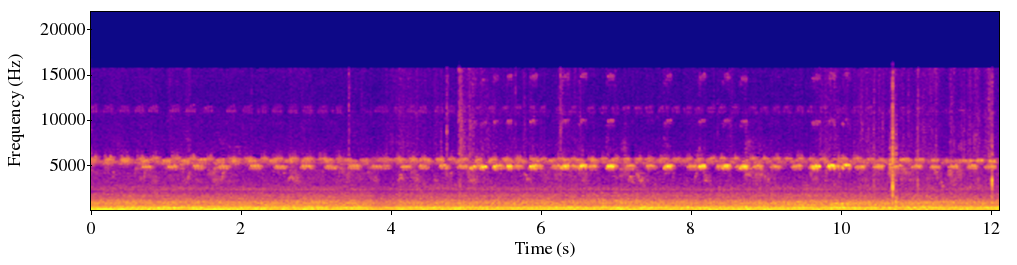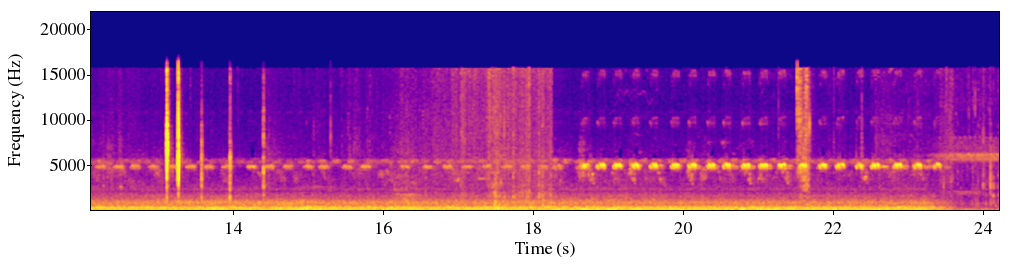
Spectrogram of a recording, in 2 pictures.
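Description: Crickets chirping in a steady, fast pulsing trill, with two sharp clicks about halfway through.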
